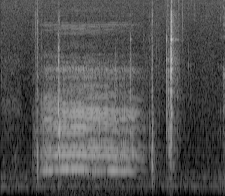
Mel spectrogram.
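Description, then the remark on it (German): A single cheap, electronic cow moo from an old plastic children's toy keyboard, buzzy and flat, lasting about a second, followed by a couple of short sharp clicks. No one talks. “Es ist eine Kuh von so einem ganz ömmeligen Kinderkeyboard.”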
